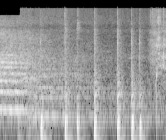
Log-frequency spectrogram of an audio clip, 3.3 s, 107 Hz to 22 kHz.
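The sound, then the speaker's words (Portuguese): A loud motorcycle passes by outside, right in front of the speaker, sounding like a Formula 1 car. Its engine whine fades as a series of sharp, rhythmic revving bursts and low thumps take over, with no one speaking. “Eu parei porque tinha um barulho aí, parecia um carro de Fórmula 1, gente. Passou aqui na minha frente aqui.”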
